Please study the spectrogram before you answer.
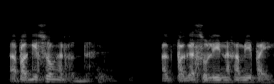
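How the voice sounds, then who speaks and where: A deep-voiced, earnest company boss. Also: male voice, fast talker, sharp tone, slightly rough, no room sound, dull audio, heavily acted. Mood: businesslike. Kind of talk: Ilocano radio drama acting.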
